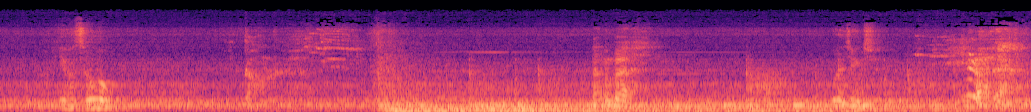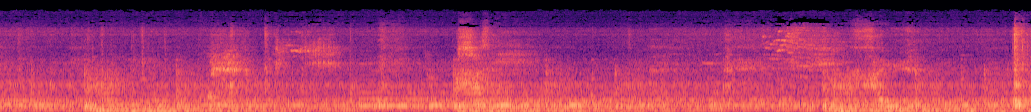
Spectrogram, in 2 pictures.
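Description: A man speaks calmly through loudspeakers in a large hall.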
